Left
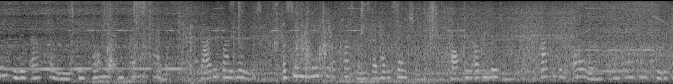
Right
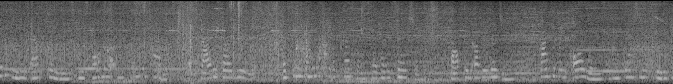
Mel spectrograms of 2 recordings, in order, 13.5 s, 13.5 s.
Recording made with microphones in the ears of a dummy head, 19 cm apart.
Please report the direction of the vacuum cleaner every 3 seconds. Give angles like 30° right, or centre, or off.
30° left, 20° right, 20° right, 20° left, 50° left.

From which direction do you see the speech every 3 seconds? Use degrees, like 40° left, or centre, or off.
20° right, 10° left, 30° left, 10° right, 20° right.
